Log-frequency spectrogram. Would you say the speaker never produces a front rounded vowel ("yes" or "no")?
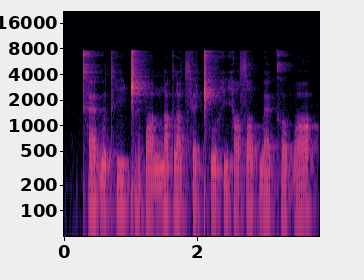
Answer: yes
